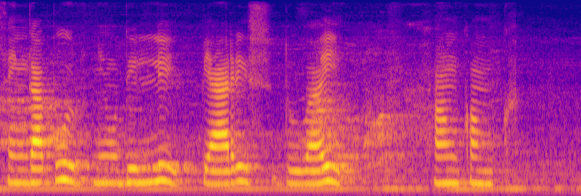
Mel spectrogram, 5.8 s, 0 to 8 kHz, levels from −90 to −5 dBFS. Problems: none marked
